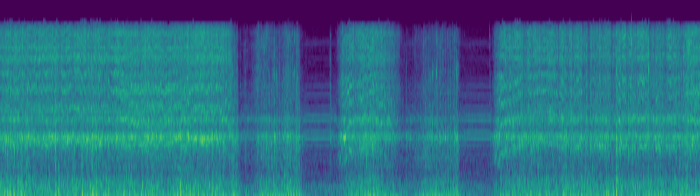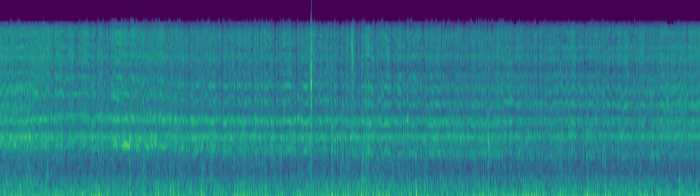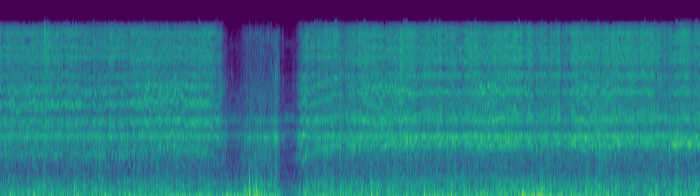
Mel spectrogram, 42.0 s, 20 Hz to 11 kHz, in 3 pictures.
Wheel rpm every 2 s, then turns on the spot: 230, 200, 60, 70, 50, 190, 210, 200, 200, 190, 190, 180, 170, 170, 170, 170, 60, 180, 210, 210, 210.
4-6 32-34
